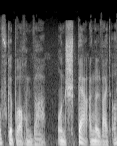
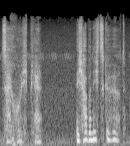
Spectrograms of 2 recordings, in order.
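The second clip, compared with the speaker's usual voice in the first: nervous reply; 12 semitones higher than usual. A narrator's reading. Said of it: "antwortete Catalina nervös".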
